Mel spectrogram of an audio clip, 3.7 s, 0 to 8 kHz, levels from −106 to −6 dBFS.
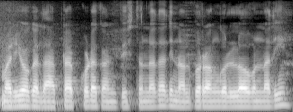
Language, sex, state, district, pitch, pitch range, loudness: Telugu, male, Telangana, Mahabubabad, 100 Hz, 100-105 Hz, -17 LUFS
